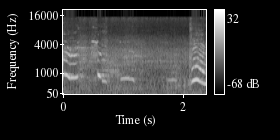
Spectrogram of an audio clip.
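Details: Two-month-old Saint Bernard puppy named Turkey, afraid to go down stairs, gives high whining whimpers: a falling tone, a short dip, then a rising-falling whine, with faint background noise.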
